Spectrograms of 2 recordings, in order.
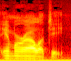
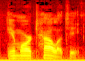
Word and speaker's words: immortality: name of the child it's immortality not immorality immortality psyche replied that with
